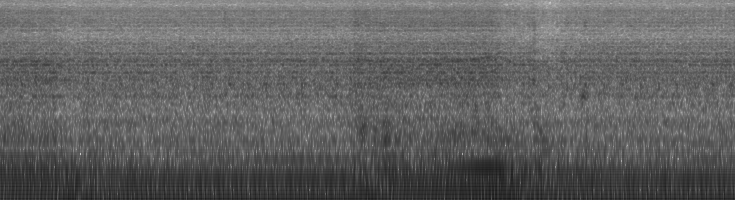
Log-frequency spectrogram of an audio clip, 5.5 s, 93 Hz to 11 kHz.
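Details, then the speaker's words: Mk4 Jetta TDI diesel with modified, incompletely welded exhaust: raspy puffing chuff rising with revs at idle and revving; exhaust leaking from joints all over. "all right guys so as you heard it sounds like leaky leaky leak it leaks all over the place"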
